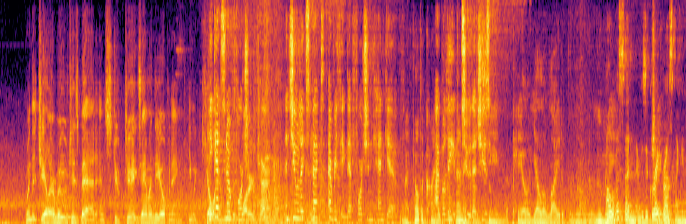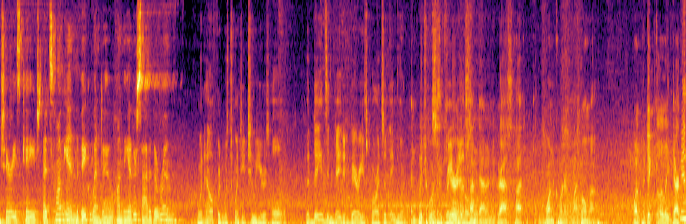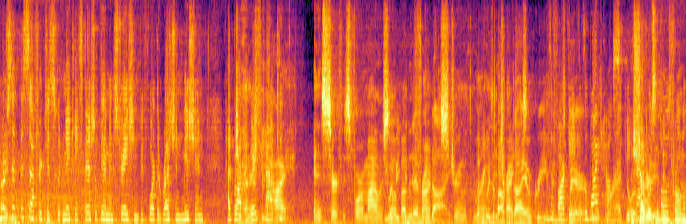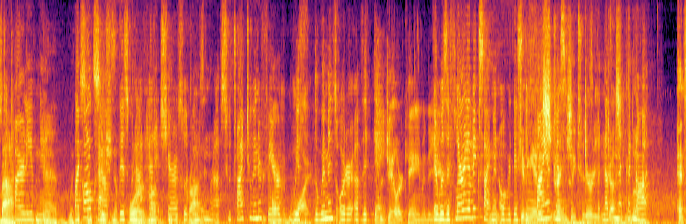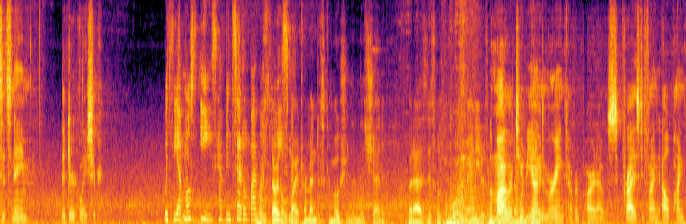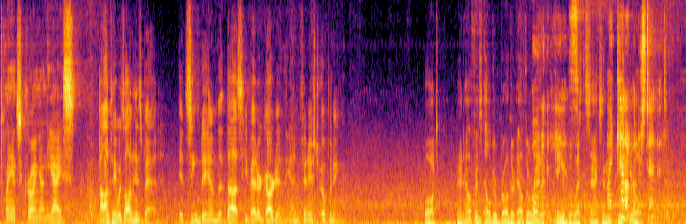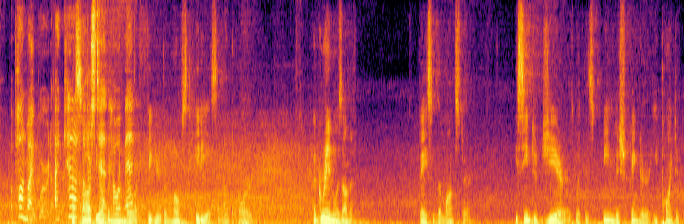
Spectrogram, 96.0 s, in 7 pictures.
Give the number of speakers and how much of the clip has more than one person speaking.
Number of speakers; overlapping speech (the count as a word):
eight, about 32%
